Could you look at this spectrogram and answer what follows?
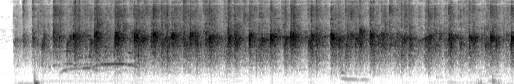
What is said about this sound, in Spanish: Pero lo primero es recibir con el mejor de los aplausos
